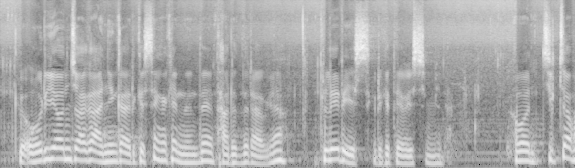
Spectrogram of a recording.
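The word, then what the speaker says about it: Pleiades: 이게 영어로 보시면은 우리나라 말로 플라이아데스라고 얘기하는데 그냥 영어로는 플레리스 그렇게 얘기합니다. 이 D를 이렇게 좀 게으르게 반영해서 그냥 그 가운데 있는 I를 갖다 E 발음해서 플레리스 이렇게 발음을 해요.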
